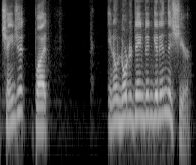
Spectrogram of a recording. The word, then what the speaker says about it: Notre Dame: If Notre Dame wanted or Notre Dame, I forget, but it's pronounced Notre Dame, not If Notre Dame wanted to get in, they should have beat Miami.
